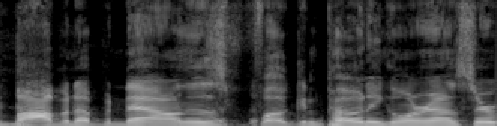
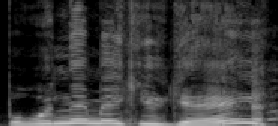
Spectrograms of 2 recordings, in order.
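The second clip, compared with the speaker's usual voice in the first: put-on higher child asking; the daughter asking her mom, voiced higher; 8 semitones higher, 4 dB louder than usual. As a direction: lightly voice the curious daughter. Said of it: "She said".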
